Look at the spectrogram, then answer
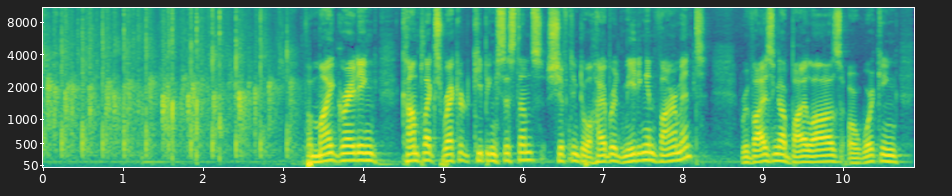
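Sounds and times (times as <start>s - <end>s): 
round of applause: 0.0s - 3.4s
speech: 3.4s - 10.8s.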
